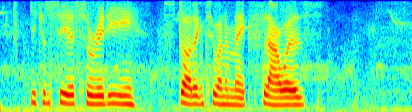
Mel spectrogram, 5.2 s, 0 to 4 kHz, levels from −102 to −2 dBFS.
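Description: At 0.29 to 0.38 s, 1.88 to 2.06 s and 4.1 to 4.7 s, the background gives way to a flat, featureless hiss. That's comfort noise in place of the background, likely from discontinuous transmission: the sender goes quiet in pauses and the receiver synthesises noise instead. The first patch is level-matched, the second dips about 2 dB, the last about 1 dB. Everything stays band-limited to 4 kHz by the call path.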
